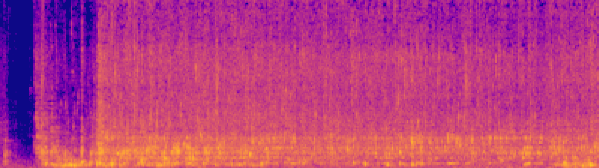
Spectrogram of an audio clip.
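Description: A toilet in a bathroom flushes close by: a sudden loud rush of water that keeps gushing and swirling steadily with no talking.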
